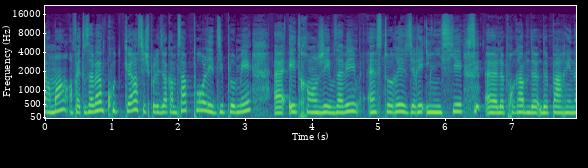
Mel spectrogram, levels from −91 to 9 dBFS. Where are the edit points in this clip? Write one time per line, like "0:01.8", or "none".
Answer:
none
